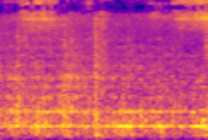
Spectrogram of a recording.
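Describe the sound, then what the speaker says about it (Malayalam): A Nepal Railways diesel DEMU train arrives with a steady, loud rumble and rolling rattle, heard close throughout the short stretch. "അങ്ങനെ ട്രെയിൻ ഇതാ കടന്നുവരികയാണ്."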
